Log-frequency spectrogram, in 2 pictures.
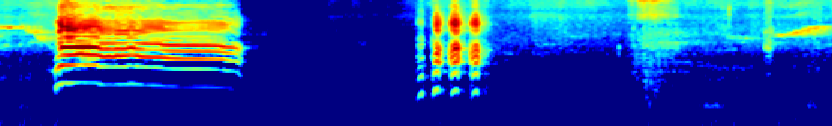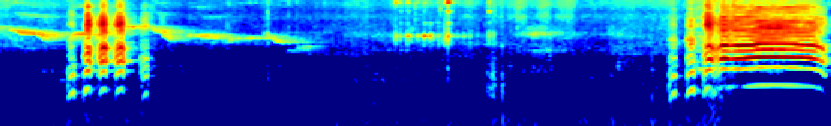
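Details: Goat kid restrained during castration bleats repeatedly: a long steady nasal cry, short stuttered bursts, another brief cry, then a final loud bleat. Quiet gaps fall between them, and a person's soft voice is faintly heard.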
